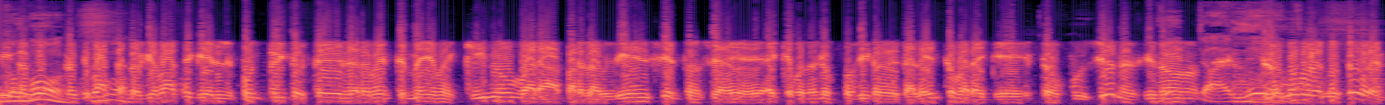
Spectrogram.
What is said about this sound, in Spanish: no te acerques tanto la boca al, al, teléfono porque te escucho muy saturado.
